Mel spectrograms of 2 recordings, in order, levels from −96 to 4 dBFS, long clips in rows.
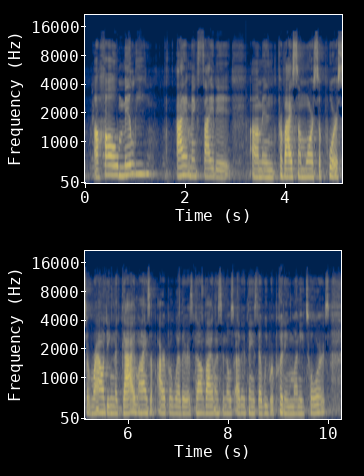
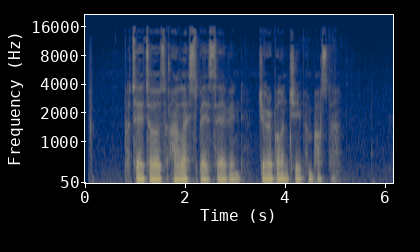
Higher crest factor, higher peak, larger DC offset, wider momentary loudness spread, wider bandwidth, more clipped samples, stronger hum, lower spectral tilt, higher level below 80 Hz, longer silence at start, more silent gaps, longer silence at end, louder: first, 22 dB vs 16 dB; first, -2 dBFS vs -18 dBFS; neither; second, 9 LU vs 12 LU; second, 14 kHz vs 16 kHz; neither; neither; about the same, -5 dB/octave vs -5.5 dB/octave; second, -82 dBFS vs -62 dBFS; second, 0.15 s vs 0.8 s; neither; second, 0 s vs 1.1 s; first, -23 LUFS vs -33 LUFS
